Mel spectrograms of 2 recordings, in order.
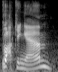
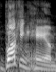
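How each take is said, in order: First: The last syllable is reduced to 'um'. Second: The last syllable is a full 'ham'. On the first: The speaker calls it wrong. "I'm not a poser" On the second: The speaker calls it right. "I'm gonna say it like uh like in my native tongue"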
